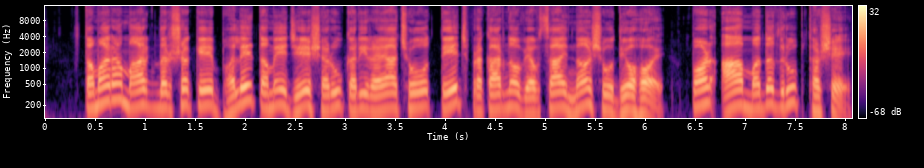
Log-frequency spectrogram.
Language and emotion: Gujarati, neutral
